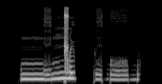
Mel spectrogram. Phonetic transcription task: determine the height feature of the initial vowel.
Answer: mid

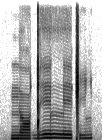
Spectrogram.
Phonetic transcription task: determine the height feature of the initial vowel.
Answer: low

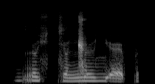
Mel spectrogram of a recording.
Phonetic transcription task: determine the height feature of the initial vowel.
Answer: mid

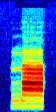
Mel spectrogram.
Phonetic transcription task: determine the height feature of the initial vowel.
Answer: low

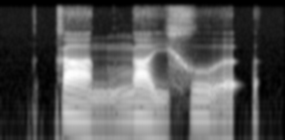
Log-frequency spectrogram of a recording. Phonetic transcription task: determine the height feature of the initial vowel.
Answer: low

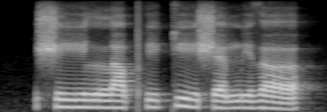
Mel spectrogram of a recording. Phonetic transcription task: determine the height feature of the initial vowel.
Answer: high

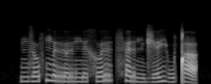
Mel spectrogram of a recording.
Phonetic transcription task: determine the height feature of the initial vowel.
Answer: mid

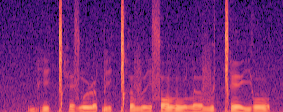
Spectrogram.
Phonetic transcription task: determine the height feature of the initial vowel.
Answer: high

